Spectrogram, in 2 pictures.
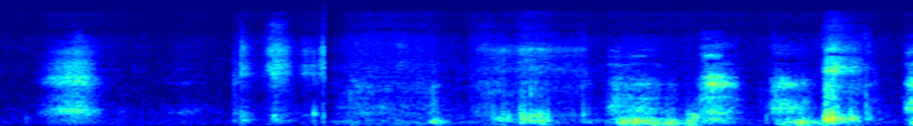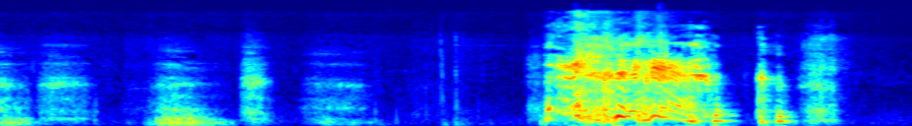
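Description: Soft breathy sounds and small catches, then one loud explosive burst near the end with a short tail: a sneeze.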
